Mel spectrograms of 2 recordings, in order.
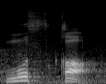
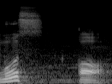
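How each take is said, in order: First: The consonant is a soft th sound. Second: The consonant is a hissing s sound. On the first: The speaker calls it right. "ujung lidah bersentuhan dengan ujung gigi bagian atas" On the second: The speaker calls it wrong.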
